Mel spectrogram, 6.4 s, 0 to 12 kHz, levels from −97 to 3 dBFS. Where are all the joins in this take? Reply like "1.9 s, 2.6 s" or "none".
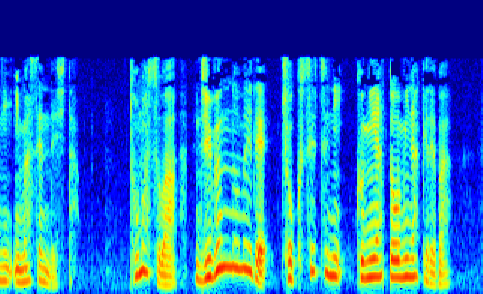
1.4 s, 2.5 s, 3.7 s, 4.7 s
